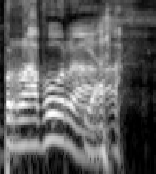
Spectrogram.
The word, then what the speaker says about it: bravura: You should roll your R's. – Bravura.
